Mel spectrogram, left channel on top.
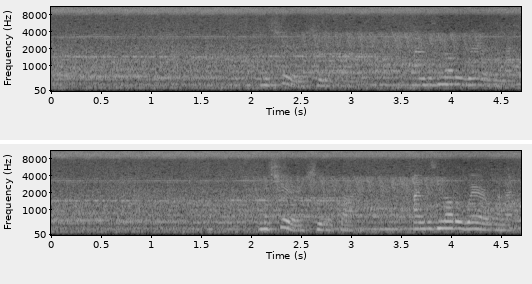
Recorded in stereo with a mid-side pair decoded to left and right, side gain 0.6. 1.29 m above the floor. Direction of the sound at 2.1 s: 50° right.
